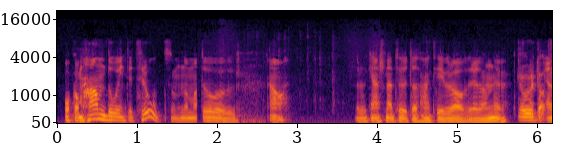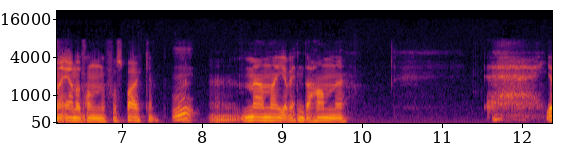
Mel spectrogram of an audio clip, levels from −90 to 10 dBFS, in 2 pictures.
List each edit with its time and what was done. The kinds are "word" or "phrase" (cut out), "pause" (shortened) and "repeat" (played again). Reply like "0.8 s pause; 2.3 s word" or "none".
1.3 s phrase; 1.7 s phrase; 2.6 s pause; 5.7 s pause; 7.5 s pause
